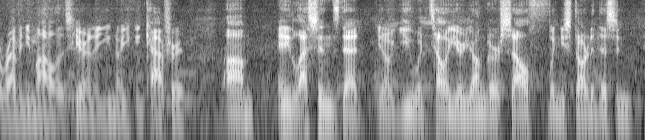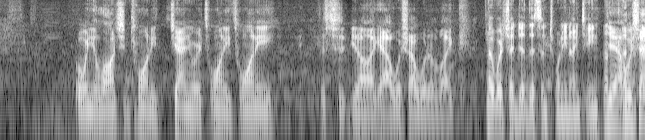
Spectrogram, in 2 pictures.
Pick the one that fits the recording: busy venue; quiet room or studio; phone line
busy venue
